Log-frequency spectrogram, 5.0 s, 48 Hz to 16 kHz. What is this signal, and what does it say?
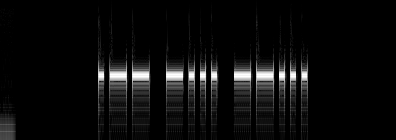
Morse code, heard as a keyed tone, about 17 wpm, 700 Hz. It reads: WB7
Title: USA Call Sign Prefixes - 17wpm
